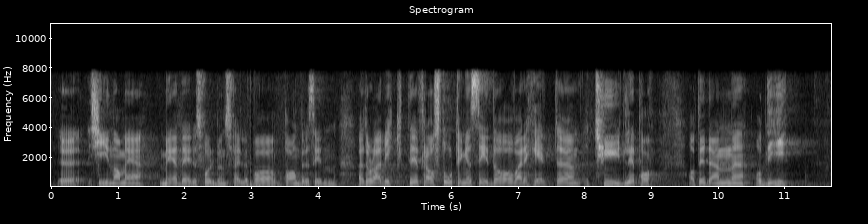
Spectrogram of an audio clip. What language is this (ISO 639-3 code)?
nor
